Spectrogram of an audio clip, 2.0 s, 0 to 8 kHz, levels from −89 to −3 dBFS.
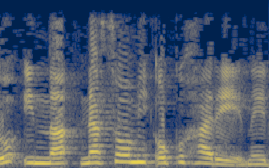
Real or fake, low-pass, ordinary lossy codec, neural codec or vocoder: real; 7.2 kHz; none; none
